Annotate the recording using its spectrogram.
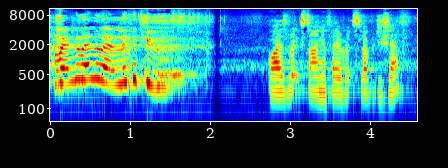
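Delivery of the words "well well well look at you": teasing. Pretend. Teasing a blushing friend.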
